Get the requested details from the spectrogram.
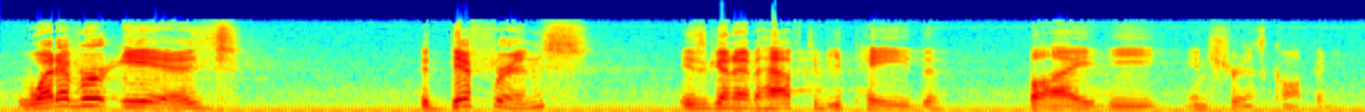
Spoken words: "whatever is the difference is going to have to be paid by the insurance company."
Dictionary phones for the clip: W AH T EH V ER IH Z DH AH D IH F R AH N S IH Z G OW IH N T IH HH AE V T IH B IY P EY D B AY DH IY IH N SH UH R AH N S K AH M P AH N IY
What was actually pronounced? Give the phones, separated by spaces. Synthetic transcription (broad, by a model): W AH T EH V ER IH Z DH AH D IH F R AH N S IH Z G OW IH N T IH HH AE F T IH B IY P EY D B AY DH IY IH N SH UH R AH N S K AH M P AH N IY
